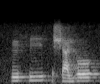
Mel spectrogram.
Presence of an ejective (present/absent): absent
